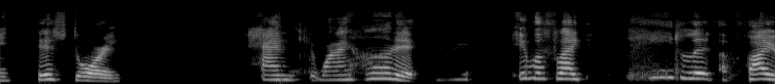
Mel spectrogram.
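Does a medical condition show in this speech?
Yes: cerebral palsy; from birth, hearing loss; walks unsteadily, cannot hear well.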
